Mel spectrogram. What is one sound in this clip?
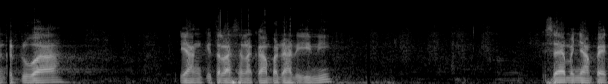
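A middle-aged man speaks into a microphone in short, measured phrases, amplified over a loudspeaker.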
